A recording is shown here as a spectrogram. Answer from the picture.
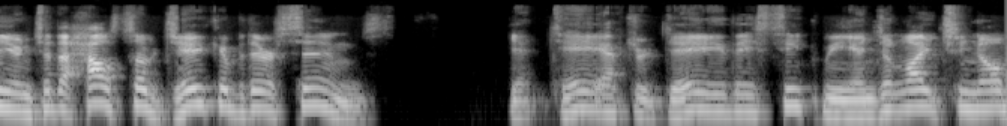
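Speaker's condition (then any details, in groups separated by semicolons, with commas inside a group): No condition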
